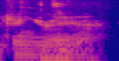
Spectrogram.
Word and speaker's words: Adingra: matchup with Toma and trying to get Simon Adingra. Is that how you pronounce his name? Oh, Adingra, yeah.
